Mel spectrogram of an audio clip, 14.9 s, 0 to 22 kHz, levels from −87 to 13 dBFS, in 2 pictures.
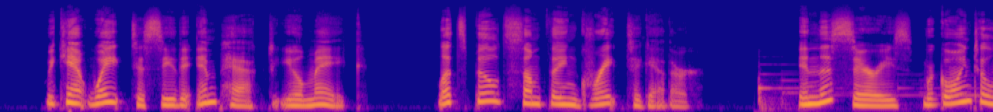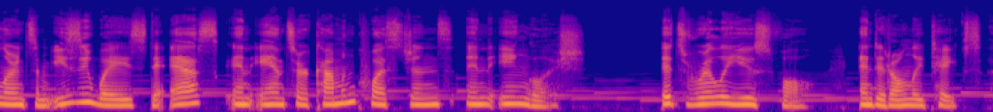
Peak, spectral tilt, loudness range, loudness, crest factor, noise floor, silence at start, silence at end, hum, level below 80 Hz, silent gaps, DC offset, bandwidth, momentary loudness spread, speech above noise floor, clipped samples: -4 dBFS; -5.5 dB/octave; 3 LU; -21 LUFS; 18 dB; -80 dBFS; 0.35 s; 0 s; none; -66 dBFS; none; under 0.1%; 13.5 kHz; 11 LU; 60 dB; under 0.1%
